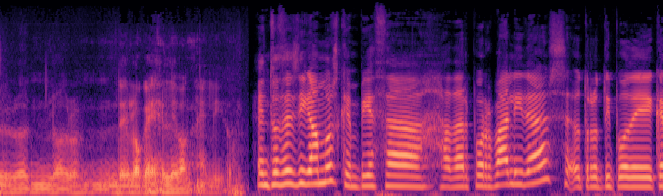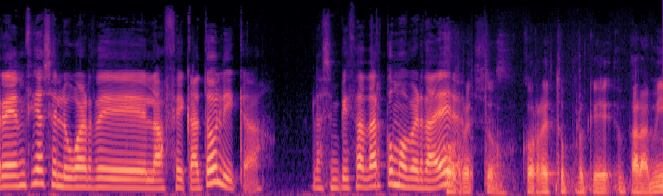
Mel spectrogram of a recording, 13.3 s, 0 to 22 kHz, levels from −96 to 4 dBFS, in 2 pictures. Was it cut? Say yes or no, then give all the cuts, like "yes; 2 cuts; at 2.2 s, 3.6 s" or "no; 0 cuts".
yes; 2 cuts; at 2.5 s, 9.4 s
